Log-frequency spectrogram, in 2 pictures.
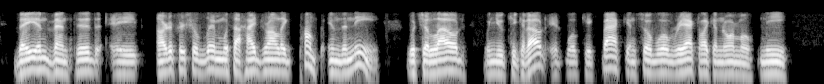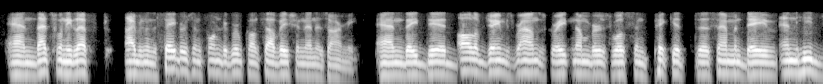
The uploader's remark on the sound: spoke by phone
